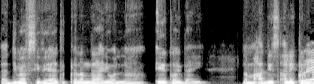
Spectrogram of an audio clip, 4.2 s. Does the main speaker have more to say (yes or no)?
no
